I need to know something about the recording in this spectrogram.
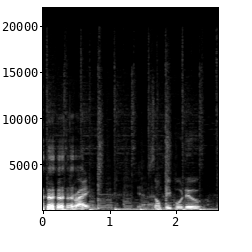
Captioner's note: laughter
